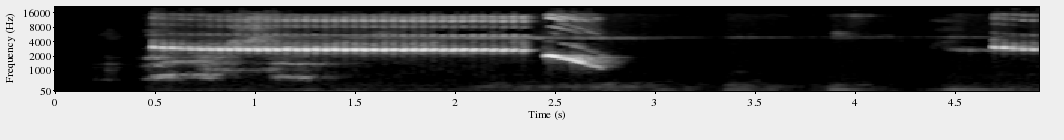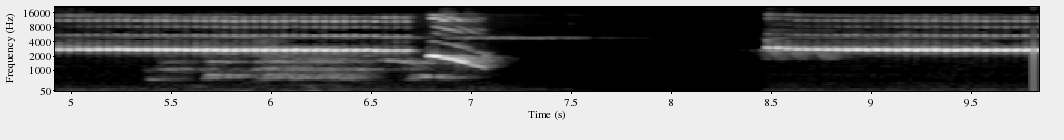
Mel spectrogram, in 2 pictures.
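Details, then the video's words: Common iora singing sirtu-style for cage-bird training: three long, evenly pulsed whistled trills, each about two seconds, the first two closing with a steep falling slurred note. "Burung cipow sirtu masteran Gacorrr banget"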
